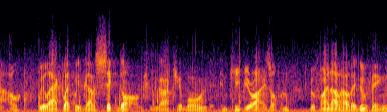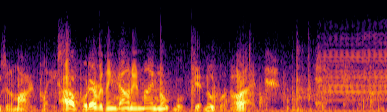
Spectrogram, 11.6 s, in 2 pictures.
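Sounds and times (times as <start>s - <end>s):
speech: 0.2s - 10.0s
door buzzer: 10.4s - 11.6s.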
